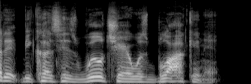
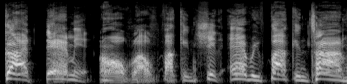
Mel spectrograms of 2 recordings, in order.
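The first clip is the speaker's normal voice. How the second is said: high-pitched mock furious outburst; cussing up a storm; 9 semitones higher, 3 dB louder than usual. Man struggling into the smaller stall, imitated angry cursing. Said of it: "He's just cussing up a storm".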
